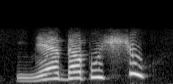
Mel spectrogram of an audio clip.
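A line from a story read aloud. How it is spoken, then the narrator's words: Old man's shrill squeal. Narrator (Russian): взвизгнул старейший песнопевец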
